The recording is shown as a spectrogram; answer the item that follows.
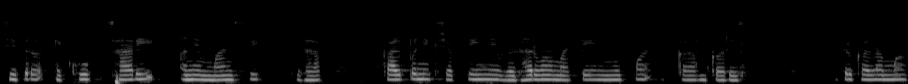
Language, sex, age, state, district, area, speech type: Gujarati, female, 18-30, Gujarat, Rajkot, rural, spontaneous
